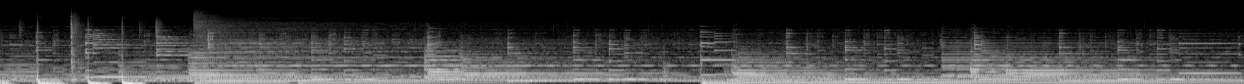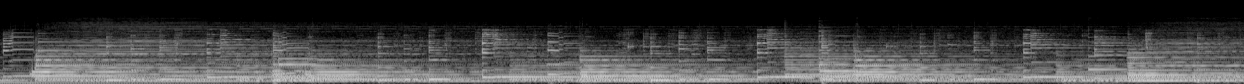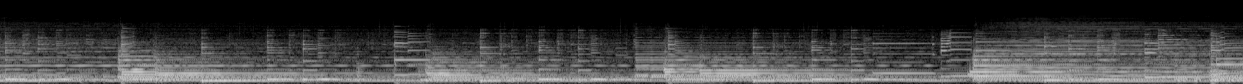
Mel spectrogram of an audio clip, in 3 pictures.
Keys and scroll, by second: 3.2 ctrl+z, 12.5 p, 15.6 ctrl+z, 15.9 1, 17.5 p, 18.2 3, 19.5 ctrl+z, 22.9 3, 32.7 c, 35.3 c.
